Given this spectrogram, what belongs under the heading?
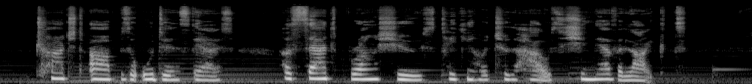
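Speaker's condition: No condition

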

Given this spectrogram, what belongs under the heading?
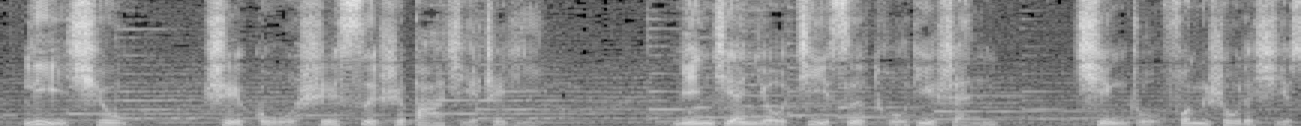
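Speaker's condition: No condition

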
